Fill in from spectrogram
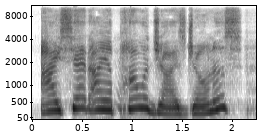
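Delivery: high-pitched, exasperated insistence; irritated interruption. A narrator's reading. Boy cutting off friend's lecture, exasperated. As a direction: cut in crossly to end it. Asher cuts off Jonas irritably.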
